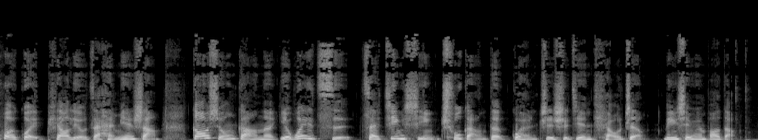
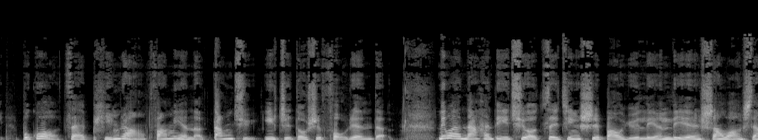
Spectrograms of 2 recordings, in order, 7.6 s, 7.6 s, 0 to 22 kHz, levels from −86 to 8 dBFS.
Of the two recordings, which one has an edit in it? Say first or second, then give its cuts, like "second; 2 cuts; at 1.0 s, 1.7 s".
first; 1 cut; at 2.8 s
